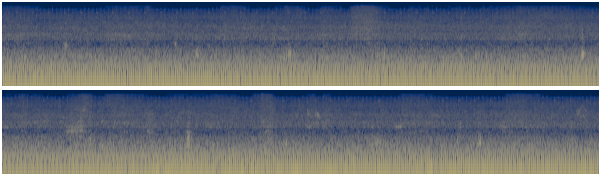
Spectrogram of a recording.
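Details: A steady low vehicle engine rumble idles throughout, with no clear animal voice. Only faint scattered ticks and clicks sit above the drone.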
